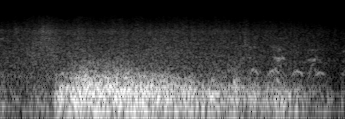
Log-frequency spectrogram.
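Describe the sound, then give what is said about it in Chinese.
Thunder rumbles through a night thunderstorm with rain, a deep rolling boom that swells after a moment and then slowly fades over a steady hiss of rainfall. “这是个雷雨交加的夜晚”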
